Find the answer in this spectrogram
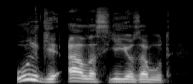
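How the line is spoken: Calm young woman. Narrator (Russian): спокойно произнесла девушка

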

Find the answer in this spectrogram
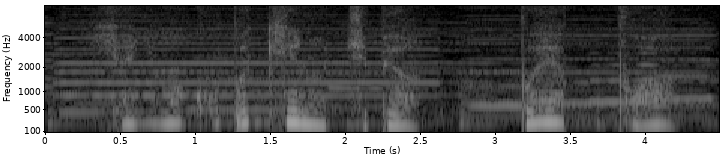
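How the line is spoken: Whisper. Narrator (Russian): прошептала она

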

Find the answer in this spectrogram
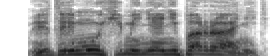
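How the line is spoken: Dragon's growl. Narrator (Russian): зарычал дракон

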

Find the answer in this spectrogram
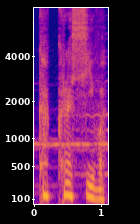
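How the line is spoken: Whisper. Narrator (Russian): прошептала Мицука

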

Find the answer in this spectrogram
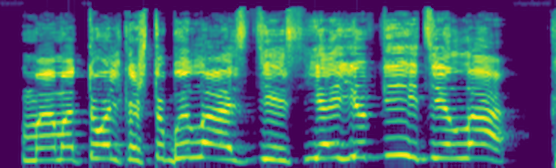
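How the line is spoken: Shouting woman. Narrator (Russian): кричала она

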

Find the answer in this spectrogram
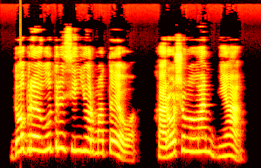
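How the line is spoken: Loud shout. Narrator (Russian): я громко крикнула соседу напротив

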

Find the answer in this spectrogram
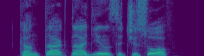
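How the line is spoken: Shouted warning. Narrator (Russian): выкрикнул я вслед за Одином, предупреждая парней

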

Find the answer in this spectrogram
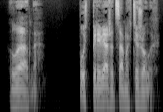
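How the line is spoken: Grumbling. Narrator (Russian): проворчал Калаан

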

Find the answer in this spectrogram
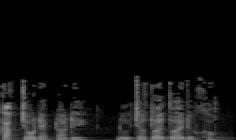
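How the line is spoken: Gentle, faint smile. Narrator (Vietnamese): Ninh Ân khẽ nhếch môi lên, nhẹ nhàng nói

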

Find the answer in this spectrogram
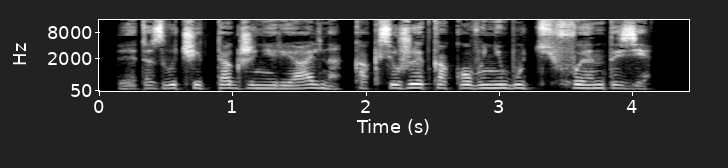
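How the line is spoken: Whisper. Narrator (Russian): прошептал Неллио

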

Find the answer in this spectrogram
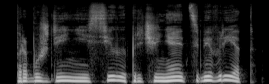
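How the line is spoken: Mother's gentle whisper. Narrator (Russian): прошептала мама

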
